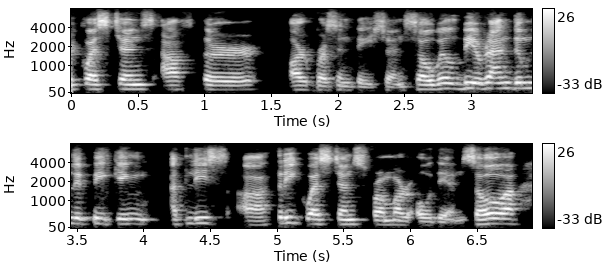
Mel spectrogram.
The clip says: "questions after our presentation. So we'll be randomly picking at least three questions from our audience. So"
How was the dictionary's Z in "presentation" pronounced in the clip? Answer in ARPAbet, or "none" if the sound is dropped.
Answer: S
